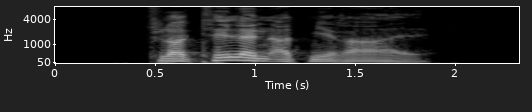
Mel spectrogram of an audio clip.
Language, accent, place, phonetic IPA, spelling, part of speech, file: German, Germany, Berlin, [flɔˈtɪlənʔatmiˌʁaːl], Flottillenadmiral, noun, De-Flottillenadmiral.ogg
- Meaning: commodore, flotilla admiral (a person holding the lowest flag rank in the modern German navy)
